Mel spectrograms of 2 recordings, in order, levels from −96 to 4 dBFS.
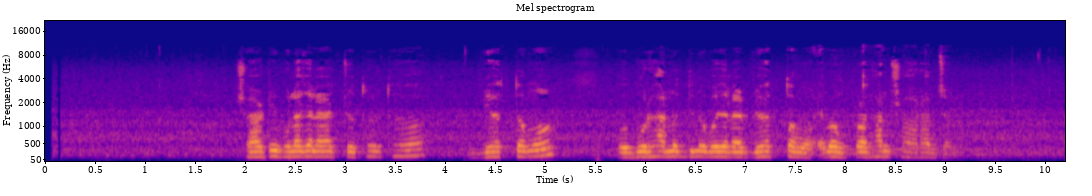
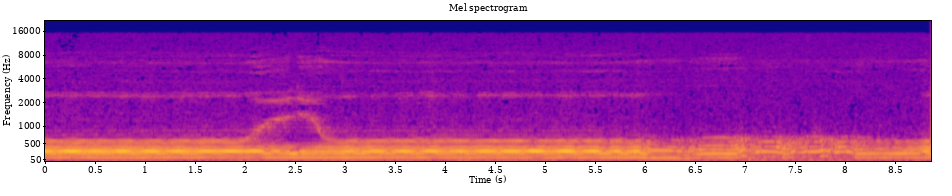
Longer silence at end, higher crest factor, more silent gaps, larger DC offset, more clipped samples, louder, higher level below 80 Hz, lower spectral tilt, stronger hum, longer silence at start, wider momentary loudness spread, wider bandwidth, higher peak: first, 0.6 s vs 0 s; first, 18 dB vs 12 dB; neither; second, under 0.1% vs 0.1%; neither; second, -27 LUFS vs -18 LUFS; second, -78 dBFS vs -42 dBFS; second, -6.5 dB/octave vs -8.5 dB/octave; neither; first, 1.95 s vs 0 s; first, 13 LU vs 10 LU; about the same, 10.5 kHz vs 11 kHz; second, -12 dBFS vs -4 dBFS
